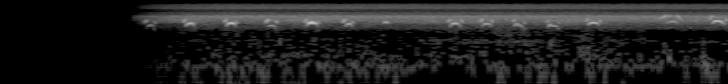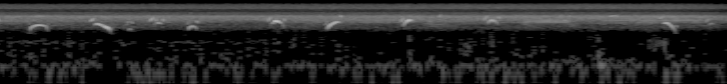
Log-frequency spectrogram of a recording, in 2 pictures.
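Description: Birds chirping: many short, quick chirps and a few falling whistled notes over a steady high hiss. The sound starts a moment in and cuts off suddenly.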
